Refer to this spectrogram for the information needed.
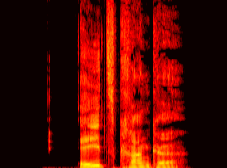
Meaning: inflection of aidskrank: 1. strong/mixed nominative/accusative feminine singular 2. strong nominative/accusative plural 3. weak nominative all-gender singular
- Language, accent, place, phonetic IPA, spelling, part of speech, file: German, Germany, Berlin, [ˈeːt͡skʁaŋkə], aidskranke, adjective, De-aidskranke.ogg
